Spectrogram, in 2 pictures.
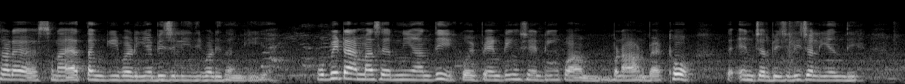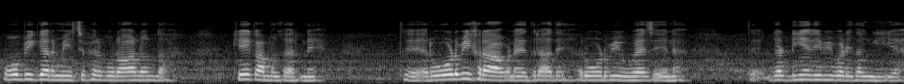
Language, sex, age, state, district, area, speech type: Dogri, female, 30-45, Jammu and Kashmir, Samba, rural, spontaneous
